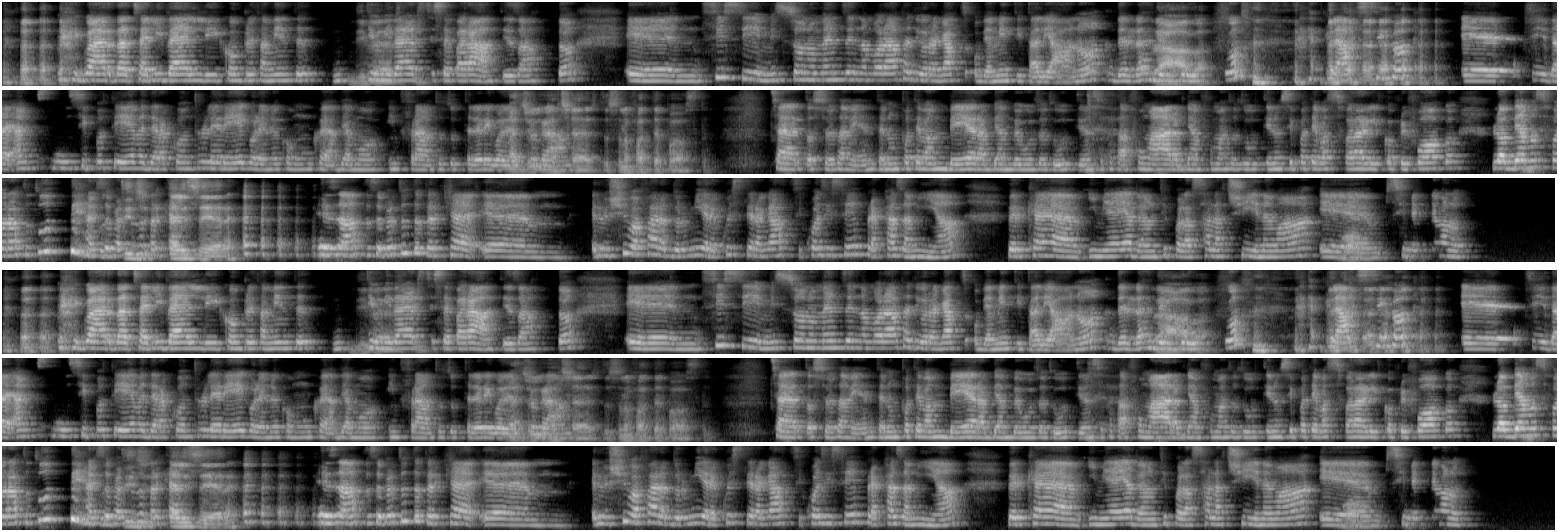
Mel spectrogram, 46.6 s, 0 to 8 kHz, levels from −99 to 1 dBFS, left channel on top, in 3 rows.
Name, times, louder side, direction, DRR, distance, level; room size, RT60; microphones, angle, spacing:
voice 1, 0.6-12.4 13.1-14.1 14.6-19.9 20.2-21.2 23.2-32.9 34.2-36.7 37.0-45.7, right 1 dB, 10° right, 2 dB, 0.5 m, -31 dB
voice 2, 3.5-3.9 11.5-12.0 12.5-12.6 12.9-13.0 13.2-13.3 13.6-13.9 20.5-22.4 23.0-23.1 26.4-26.7 32.1-33.8 44.4-44.8, left 2 dB, 50° left, 3 dB, 0.8 m, -34 dB
5.4 x 2.2 x 2.2 m, 0.33 s
head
